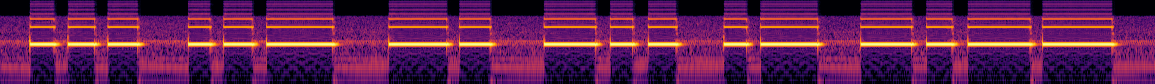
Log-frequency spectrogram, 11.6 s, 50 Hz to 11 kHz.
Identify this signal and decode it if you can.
Morse code, heard as a keyed tone, about 6 wpm, 1950 Hz, with noise. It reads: SUNDAY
